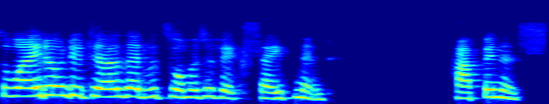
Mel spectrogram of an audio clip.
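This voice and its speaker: High-pitched woman tutoring spoken English. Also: normal speed, no room sound, dull audio. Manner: instructive, demonstrates sentences with exaggerated intonation. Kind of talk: one-to-one speaking lesson.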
